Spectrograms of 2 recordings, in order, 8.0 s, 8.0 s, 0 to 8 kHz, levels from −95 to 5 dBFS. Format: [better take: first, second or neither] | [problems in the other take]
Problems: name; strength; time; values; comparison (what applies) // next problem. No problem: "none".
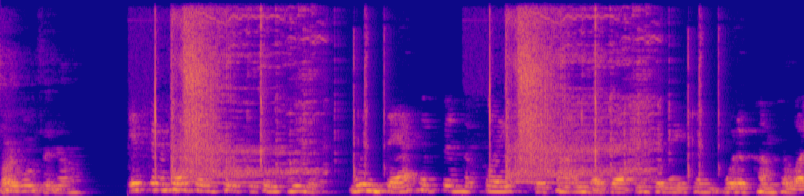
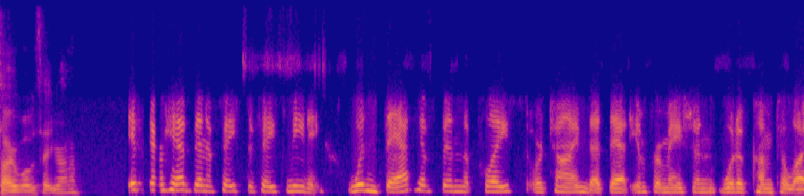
second | noise reduction (classical method WPE with log-MMSE)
